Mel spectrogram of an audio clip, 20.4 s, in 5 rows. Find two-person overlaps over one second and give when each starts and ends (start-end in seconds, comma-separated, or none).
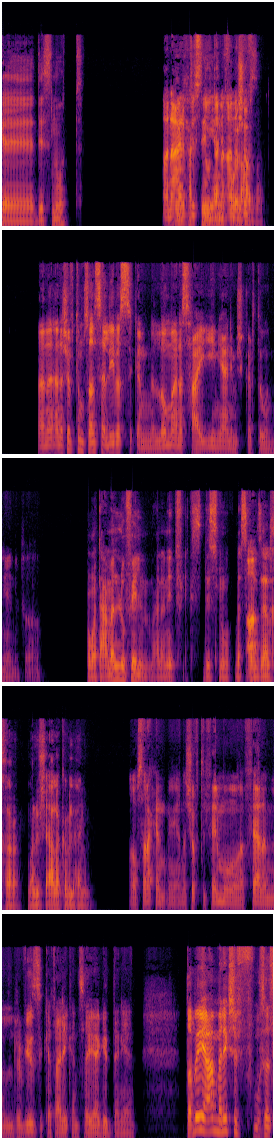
2.5-3.8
